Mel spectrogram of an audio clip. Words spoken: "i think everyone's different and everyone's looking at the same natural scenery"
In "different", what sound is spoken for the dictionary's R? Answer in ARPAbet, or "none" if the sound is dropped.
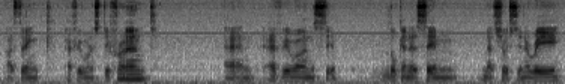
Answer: R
